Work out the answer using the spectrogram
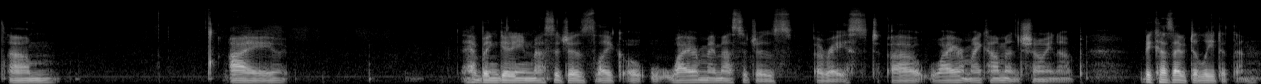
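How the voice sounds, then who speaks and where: A man who reads tarot, speaking straight to camera in a frustrated rant, deliberate and halting with frequent ums. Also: sits low, steady tone, darkish tone. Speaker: tarot reader.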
